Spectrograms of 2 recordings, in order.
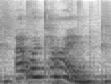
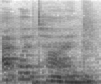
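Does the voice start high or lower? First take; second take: high; lower. First: It starts high and sounds tense. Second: It starts lower and sounds smoother.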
